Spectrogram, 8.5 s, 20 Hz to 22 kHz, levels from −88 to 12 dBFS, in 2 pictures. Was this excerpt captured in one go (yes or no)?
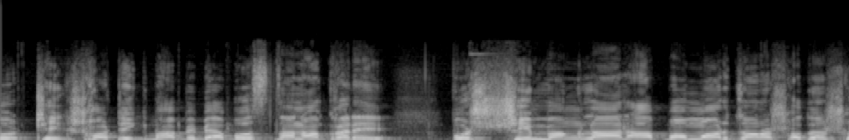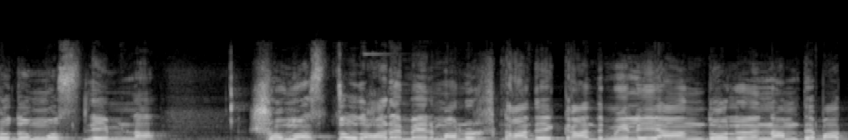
yes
